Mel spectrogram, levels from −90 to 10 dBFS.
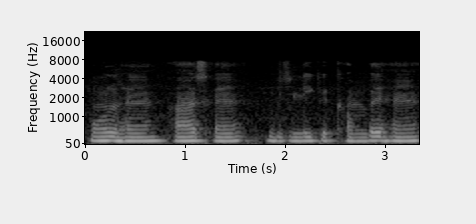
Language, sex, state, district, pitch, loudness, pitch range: Chhattisgarhi, male, Chhattisgarh, Balrampur, 140 Hz, -34 LUFS, 135-140 Hz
